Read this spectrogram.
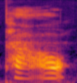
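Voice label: "kao3", Mandarin Chinese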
